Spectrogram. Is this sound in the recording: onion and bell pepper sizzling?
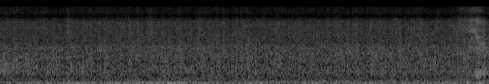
no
